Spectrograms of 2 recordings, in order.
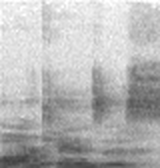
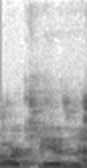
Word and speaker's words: Arkansas: Witchah area, um Oh, our Kansas. Yeah, they pronounce it our Kansas or at least the at least the river. So, if you ever happen to come to Witchah, Kansas, and you say Arkansas, they know you aren't from around.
